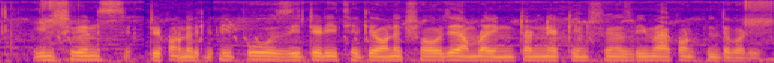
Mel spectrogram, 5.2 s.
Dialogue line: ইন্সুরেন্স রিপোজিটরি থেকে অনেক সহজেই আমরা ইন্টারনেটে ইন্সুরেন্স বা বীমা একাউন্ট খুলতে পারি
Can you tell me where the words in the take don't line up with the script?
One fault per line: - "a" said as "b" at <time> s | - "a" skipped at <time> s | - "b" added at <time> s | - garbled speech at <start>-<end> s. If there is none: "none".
- garbled speech at 1.0-1.4 s
- "বা" skipped at 4.2 s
